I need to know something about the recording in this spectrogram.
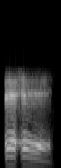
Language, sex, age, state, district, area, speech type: Bodo, female, 60+, Assam, Udalguri, urban, conversation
